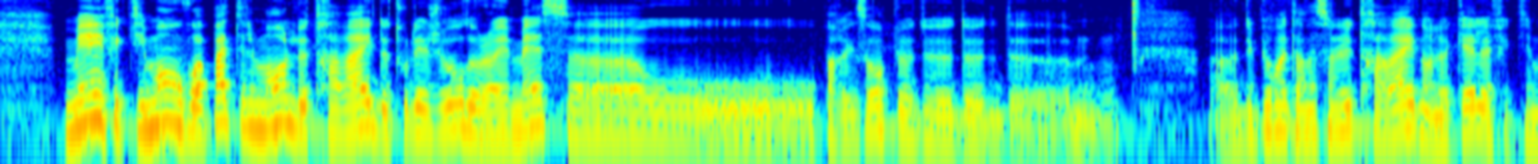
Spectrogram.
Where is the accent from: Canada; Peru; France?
Peru; j'ai grandi au Pérou.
